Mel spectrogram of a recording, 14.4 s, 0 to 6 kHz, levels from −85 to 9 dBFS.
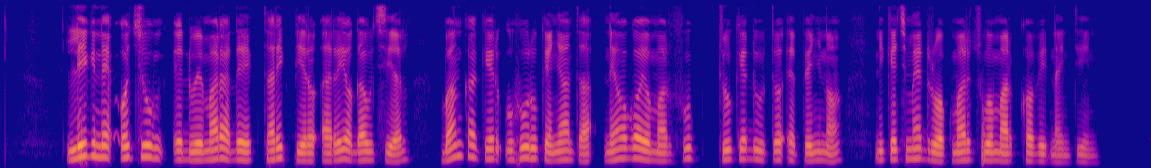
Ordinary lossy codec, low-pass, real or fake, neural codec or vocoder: none; 5.4 kHz; real; none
